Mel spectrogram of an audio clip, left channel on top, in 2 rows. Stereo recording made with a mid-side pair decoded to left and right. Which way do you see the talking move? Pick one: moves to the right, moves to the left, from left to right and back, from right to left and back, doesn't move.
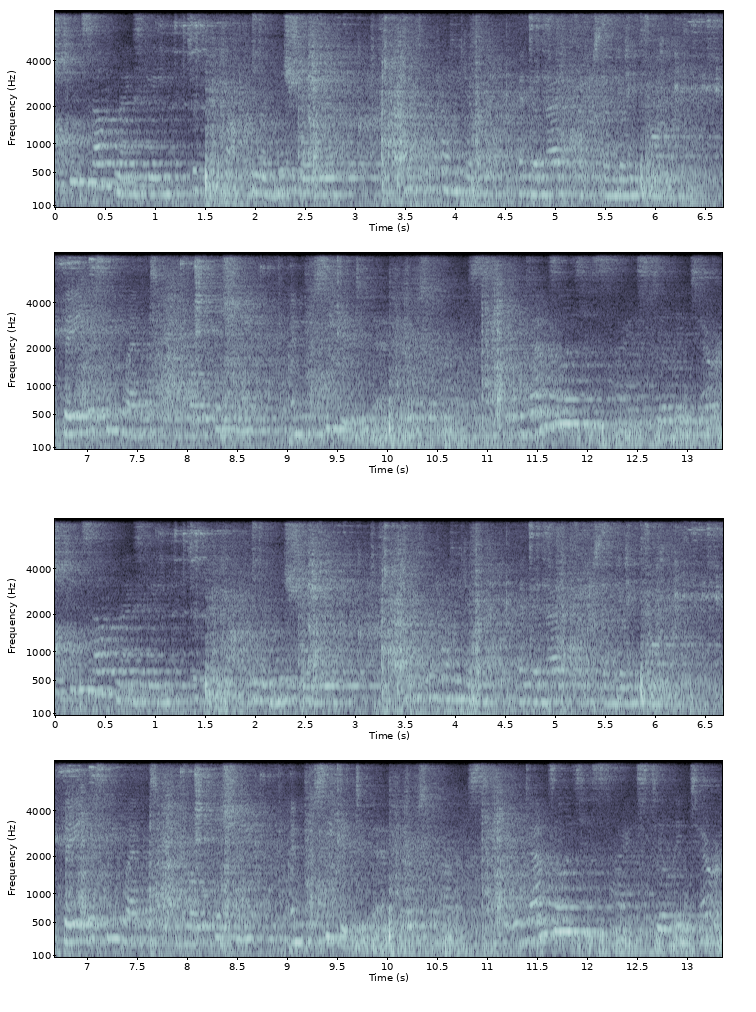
moves to the right.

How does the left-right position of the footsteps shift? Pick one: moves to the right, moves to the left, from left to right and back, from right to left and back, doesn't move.
from left to right and back.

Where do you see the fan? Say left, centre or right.
right.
